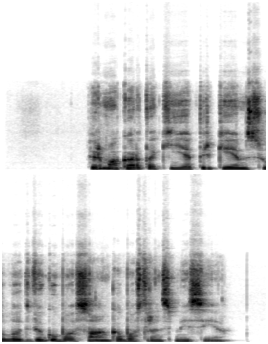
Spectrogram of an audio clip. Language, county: Lithuanian, Vilnius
